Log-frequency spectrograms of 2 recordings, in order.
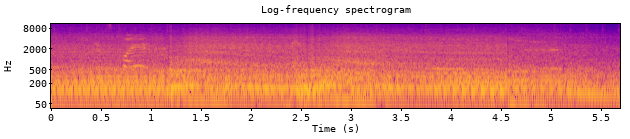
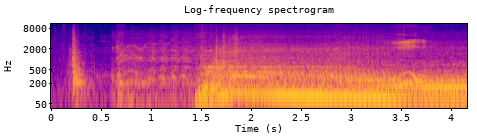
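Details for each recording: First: Subaru WRX idling after its exhaust leak was fixed with a new pipe: a few throttle blips settle into a steady, even, low smooth rumble with no ticking or puffing; normal idle. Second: Subaru WRX on a cold start: starter cranks briefly, then the engine catches into a loud, raspy, blatty roar, typical of an exhaust leak at a gasket.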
